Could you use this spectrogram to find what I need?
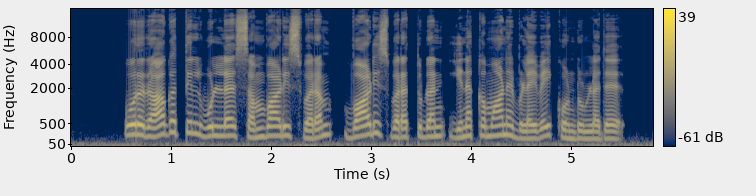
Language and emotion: Tamil, neutral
